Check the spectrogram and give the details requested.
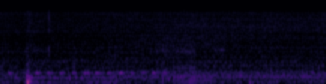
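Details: A safari vehicle's engine rumbles steadily at low pitch, with one sharp knock near the start and no animal calls.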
